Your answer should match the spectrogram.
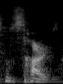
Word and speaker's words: Sarx Bear: But probably the top Stardew Valley streamer in a S-A-R-X-B-E-A-R. Sarx Bear, right? – Yep. If you pronounce it Sarah, you can say Sarah Bear, but there's an X between.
